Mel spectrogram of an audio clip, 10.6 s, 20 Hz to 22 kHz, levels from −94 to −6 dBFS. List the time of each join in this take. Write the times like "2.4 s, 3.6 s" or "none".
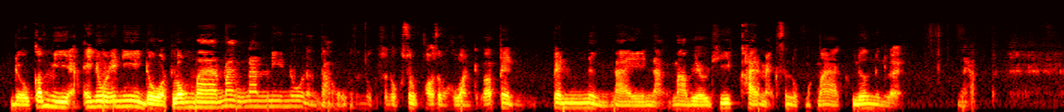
none

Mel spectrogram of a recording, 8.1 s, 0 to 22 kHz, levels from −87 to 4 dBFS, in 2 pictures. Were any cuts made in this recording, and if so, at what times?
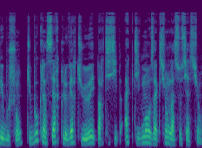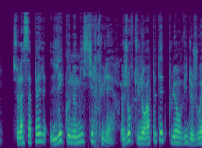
4.3 s, 6.4 s

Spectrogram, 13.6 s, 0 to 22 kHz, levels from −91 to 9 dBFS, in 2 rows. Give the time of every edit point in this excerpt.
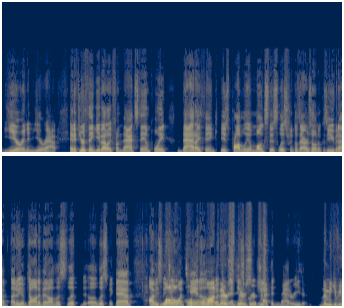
none

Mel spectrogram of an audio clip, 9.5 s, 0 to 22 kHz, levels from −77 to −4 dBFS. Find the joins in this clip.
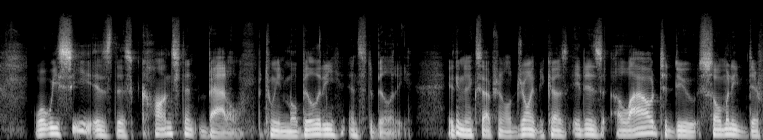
5.7 s, 6.7 s

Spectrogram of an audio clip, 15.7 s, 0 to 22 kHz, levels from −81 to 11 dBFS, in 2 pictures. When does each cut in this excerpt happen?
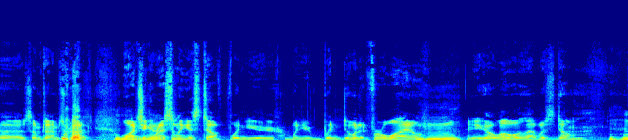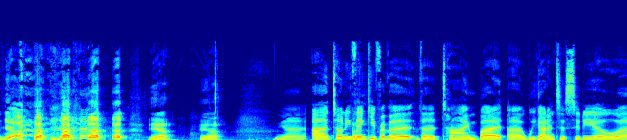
none

